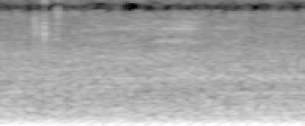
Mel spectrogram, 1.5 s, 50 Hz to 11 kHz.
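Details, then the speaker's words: 1956 Emerson 77648-SO desk fan after a cord replacement and long outdoor storage, trying to oscillate slightly: smooth, steady low hum and gentle airy rush with no knocks or rubbing, good air. Normal running. "Good air, as you'd expect. It's even trying to oscillate a little bit."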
